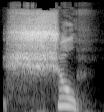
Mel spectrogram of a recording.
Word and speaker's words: chaud: Next, we have ensuite chou. Chou, on prononce pas le D pour masculin.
